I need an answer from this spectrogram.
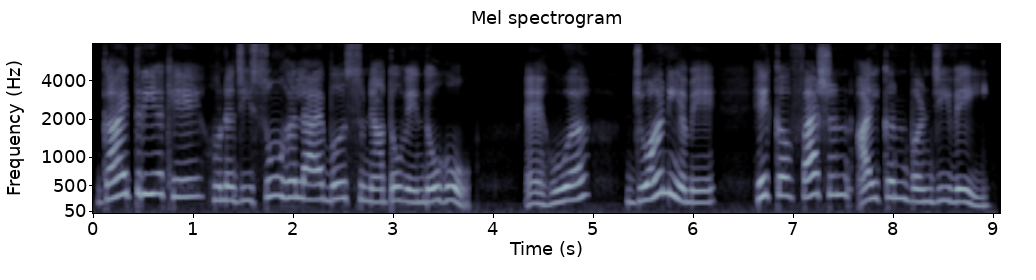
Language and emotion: Sindhi, neutral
